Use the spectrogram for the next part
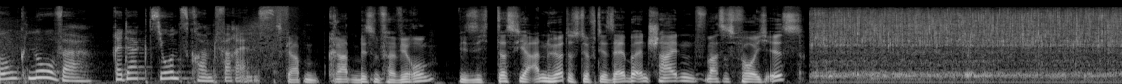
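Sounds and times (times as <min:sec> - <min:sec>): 
speech: 0:00.0 - 0:08.7
water running from a tap: 0:08.1 - 0:11.2.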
